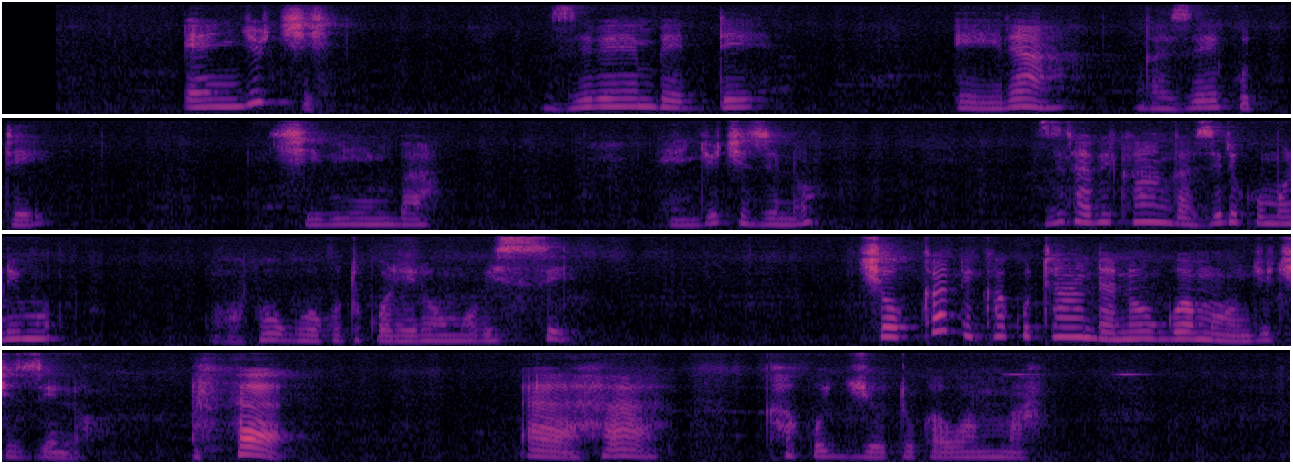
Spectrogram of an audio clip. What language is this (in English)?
Ganda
